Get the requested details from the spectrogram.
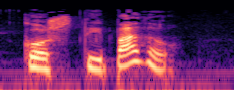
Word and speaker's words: constipado: En una consulta que acabáis de publicar en el sitio web respondéis a una pregunta sobre una N que unas veces se pronuncia y otras veces no. En concreto es la N que tenemos en la palabra constipado, porque muchas veces se dice constipado.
